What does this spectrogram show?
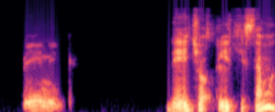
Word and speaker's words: wenig: Algunas veces tenemos el sonido IG y que se pronuncia, nos dicen como una IJ, pero en otras veces se pronuncia como IK. Y tenemos este ejemplo. Eh, Aquí está como con K.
